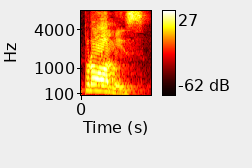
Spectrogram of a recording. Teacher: But in this promise, the stress will be on the first syllable. First syllable పైన stress రావడం గమనించవచ్చు.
